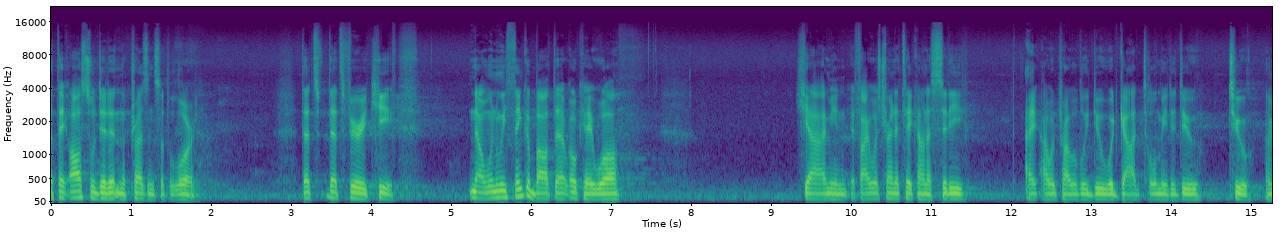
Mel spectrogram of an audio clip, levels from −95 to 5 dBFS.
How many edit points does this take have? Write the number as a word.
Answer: one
